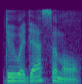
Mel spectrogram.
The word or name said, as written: duodecimal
